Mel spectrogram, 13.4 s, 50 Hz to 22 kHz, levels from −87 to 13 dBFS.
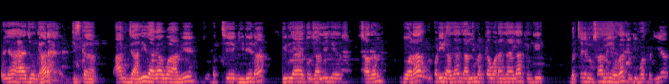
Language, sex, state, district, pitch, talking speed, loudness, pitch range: Hindi, male, Bihar, Sitamarhi, 170 Hz, 195 wpm, -20 LUFS, 165-175 Hz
